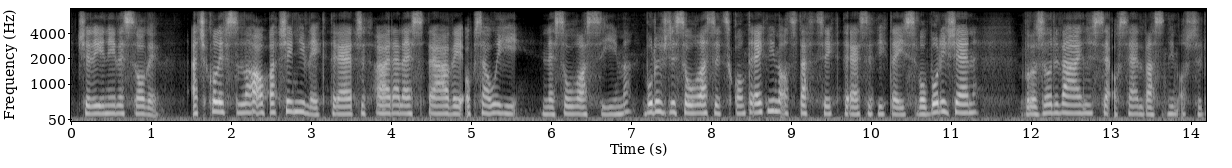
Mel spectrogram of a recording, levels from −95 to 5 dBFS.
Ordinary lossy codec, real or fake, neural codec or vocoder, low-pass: none; fake; autoencoder, 22.05 kHz, a latent of 192 numbers a frame, VITS, trained on many speakers; 7.2 kHz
